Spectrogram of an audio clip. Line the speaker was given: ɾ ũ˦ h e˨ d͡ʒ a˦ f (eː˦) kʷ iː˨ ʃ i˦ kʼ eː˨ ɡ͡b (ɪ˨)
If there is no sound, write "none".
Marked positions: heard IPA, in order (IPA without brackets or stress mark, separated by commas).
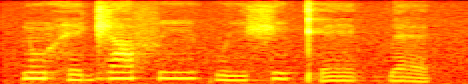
iː˦, ɛ˨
